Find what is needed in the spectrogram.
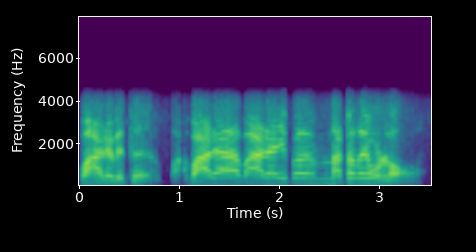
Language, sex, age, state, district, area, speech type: Malayalam, male, 30-45, Kerala, Kottayam, rural, conversation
